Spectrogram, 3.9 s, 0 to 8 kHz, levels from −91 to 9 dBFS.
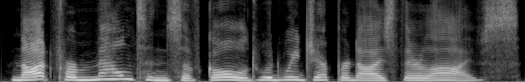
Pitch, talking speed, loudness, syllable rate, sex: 240 Hz, 150 wpm, -18 LUFS, 4.0 syllables/s, female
